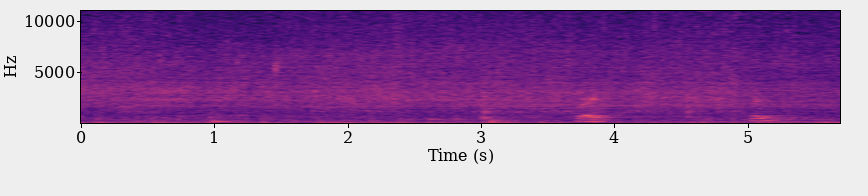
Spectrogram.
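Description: Beef steaks sizzling steadily as they sear in a hot frying pan.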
